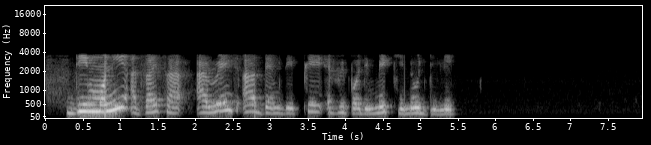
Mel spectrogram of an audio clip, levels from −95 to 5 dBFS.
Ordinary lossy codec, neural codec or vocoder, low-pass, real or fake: none; vocoder, 44.1 kHz, 128 mel bands every 256 samples, BigVGAN v2; 3.6 kHz; fake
